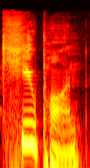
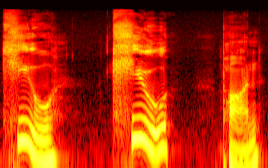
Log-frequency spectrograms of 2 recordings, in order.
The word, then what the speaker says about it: coupon: coupon codes over there coupon not coupon it's spelled c-o-u-p-o-n coupon coo coo not q q pawn okay four i know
